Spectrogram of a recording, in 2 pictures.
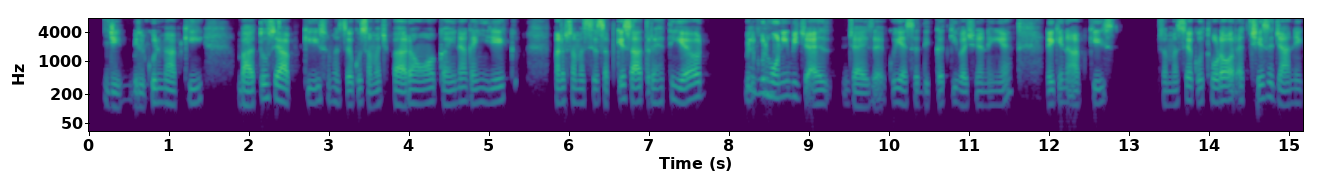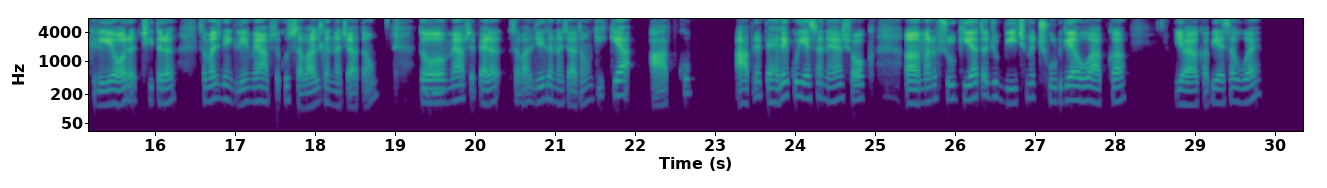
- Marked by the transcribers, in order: none
- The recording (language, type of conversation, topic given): Hindi, advice, मुझे नया शौक शुरू करने में शर्म क्यों आती है?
